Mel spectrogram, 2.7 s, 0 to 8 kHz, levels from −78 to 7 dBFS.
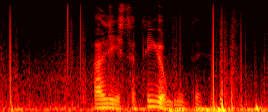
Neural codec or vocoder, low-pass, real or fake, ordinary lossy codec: none; 7.2 kHz; real; none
